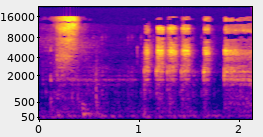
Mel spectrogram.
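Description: Faint handling noises of small diecast toy cars being picked up and moved: light scratching with a run of small, quick clicks in the second half.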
